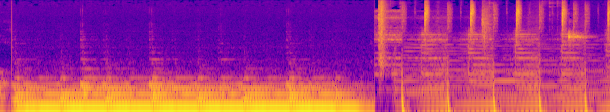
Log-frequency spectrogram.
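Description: Playback of a work-in-progress electronic pop track: a loud, sustained low chord holds for nearly four seconds, then cuts to a beat of deep kick drums and crisp hi-hats with short plucked notes over it.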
